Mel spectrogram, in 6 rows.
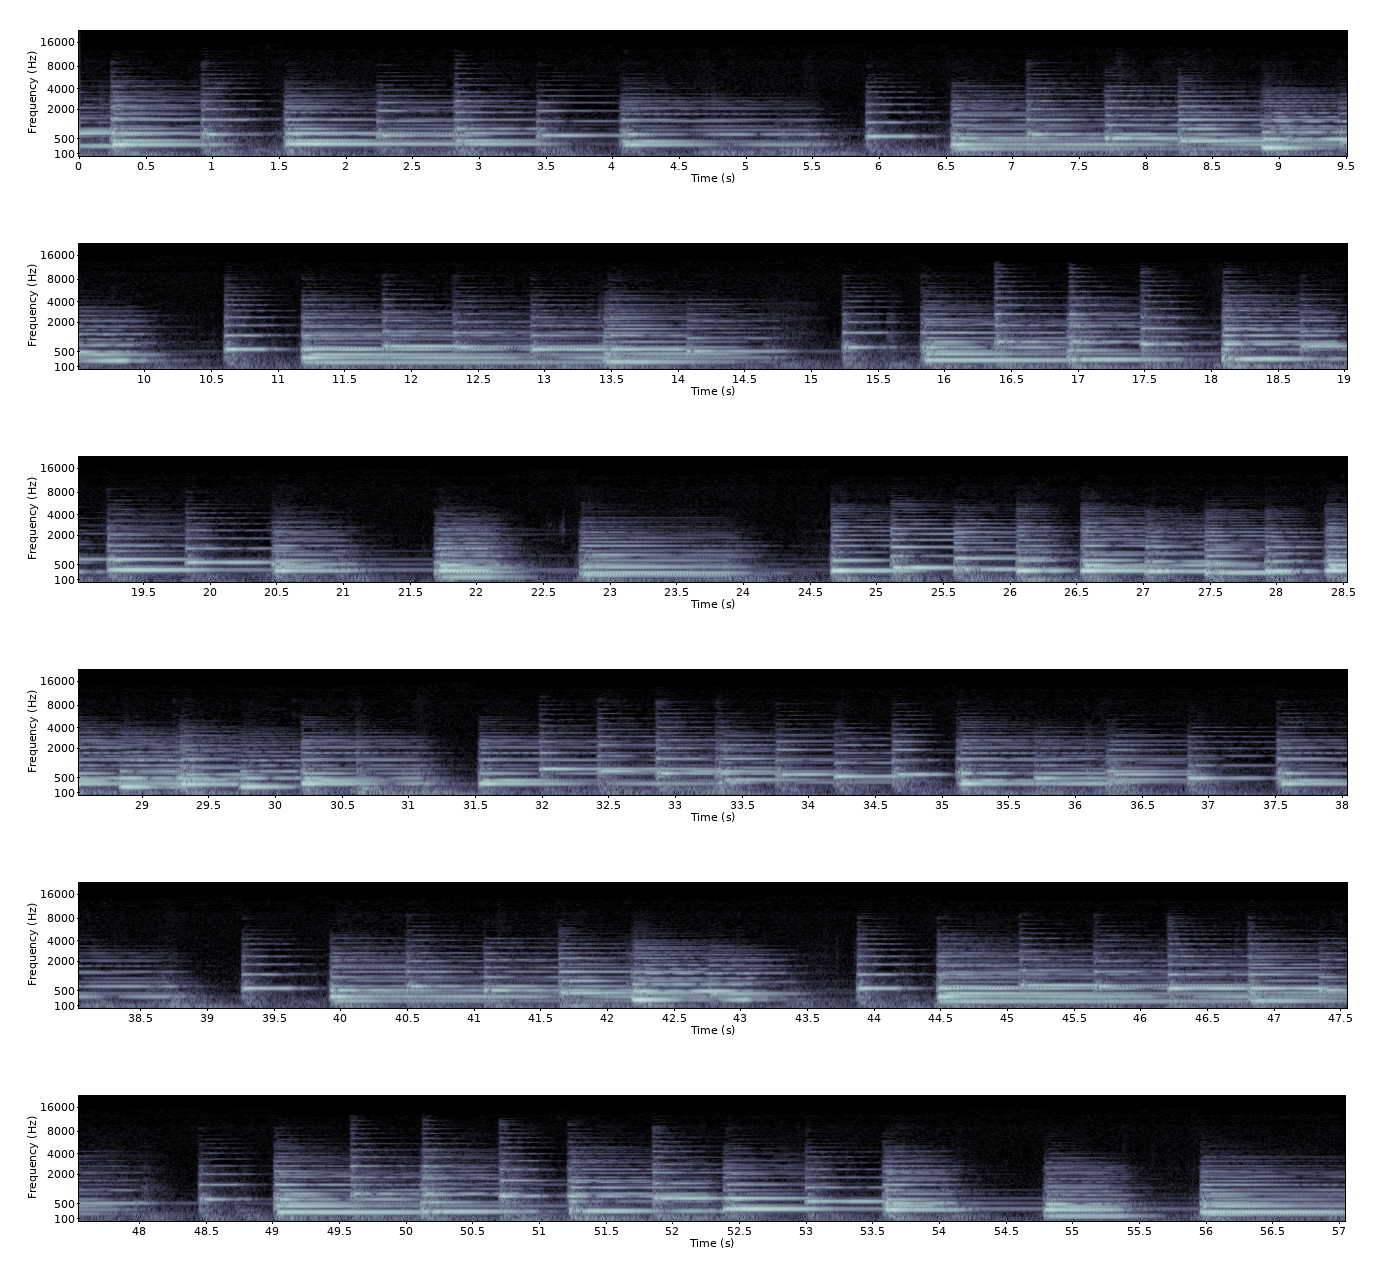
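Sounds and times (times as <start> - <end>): solo piano playing: 0.0 - 57.0.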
